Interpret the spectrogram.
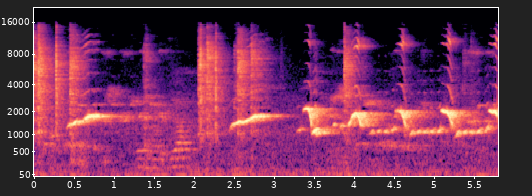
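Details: White-rumped shama song used to stimulate shamas to sing and flick their tails during song training: rich whistled phrases, a long rising whistle, then a run of quick descending slurred notes, with scratchy clicks between phrases.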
